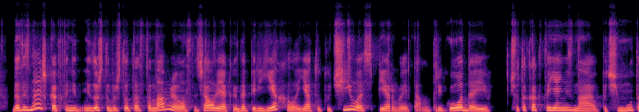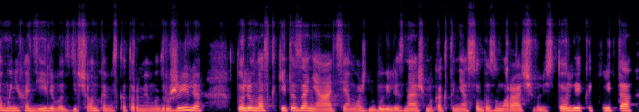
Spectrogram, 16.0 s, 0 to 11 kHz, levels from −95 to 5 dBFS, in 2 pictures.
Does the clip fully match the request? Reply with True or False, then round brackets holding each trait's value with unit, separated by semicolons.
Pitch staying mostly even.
False (3.8 semitones)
